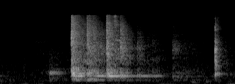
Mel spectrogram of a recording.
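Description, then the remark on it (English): A table and chairs scraping across a floor, dragged in one long grinding slide with a faint squeal, then a short sharp knock as something is set down. “can we get this table removed, and can you guys grab some chairs, and whoever wants to, I'll just get some water.”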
